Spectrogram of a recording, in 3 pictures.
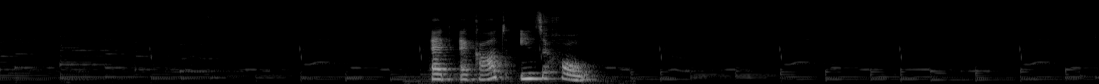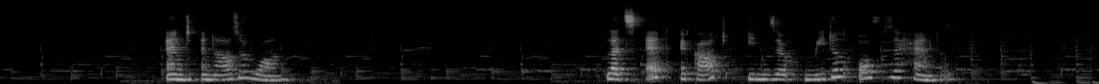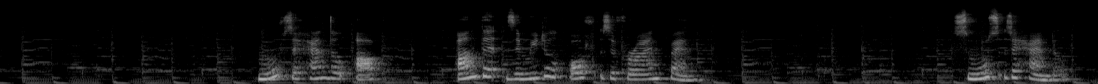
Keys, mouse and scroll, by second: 2.6 click, 4.0 middle click, 4.7 ctrl+r, 6.9 click, 7.1-8.6 middle drag, 9.4 g, 9.6 z, 11.7 click, 12.4 ctrl+r, 16.1 click, 16.7 alt+z, 18.8 ctrl+r, 20.3 click, 21.4 middle click, 22.1 Tab, 23.1-26.6 middle drag, 27.6 g, 27.9 z, 30.1 click, 31.0-32.9 right drag.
